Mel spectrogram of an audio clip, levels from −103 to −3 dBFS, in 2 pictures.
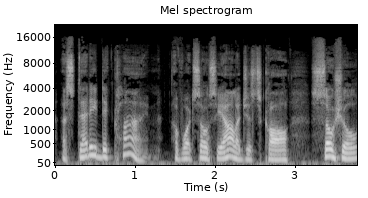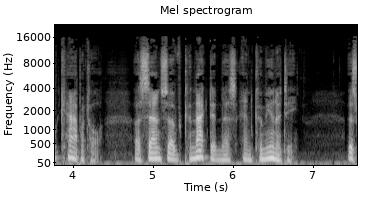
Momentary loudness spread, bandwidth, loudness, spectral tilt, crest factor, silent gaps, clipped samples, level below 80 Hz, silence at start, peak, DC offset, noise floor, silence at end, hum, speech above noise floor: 12 LU; 15.5 kHz; -27 LUFS; -5 dB/octave; 18 dB; none; under 0.1%; -50 dBFS; 0.1 s; -8 dBFS; under 0.1%; -53 dBFS; 0 s; none; 27 dB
